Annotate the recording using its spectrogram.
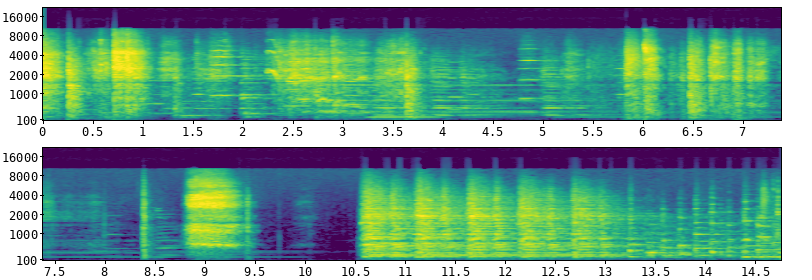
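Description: Horror film soundtrack: a run of sharp knocks and thuds over tense music with held tones. Just after ten seconds it falls to a brief hush, then a loud burst of string music sets in.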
